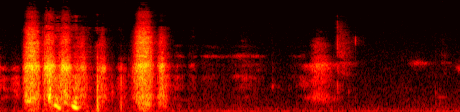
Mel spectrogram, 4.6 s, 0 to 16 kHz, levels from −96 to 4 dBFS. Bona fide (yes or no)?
yes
